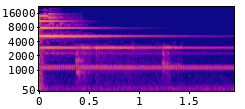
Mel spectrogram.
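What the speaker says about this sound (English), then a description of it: "you'll hear a ding that sounds like this" A single bright electronic ding, a one-minute-left timer warning at a public hearing, rings out and slowly fades, with faint chime overtones lingering underneath.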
